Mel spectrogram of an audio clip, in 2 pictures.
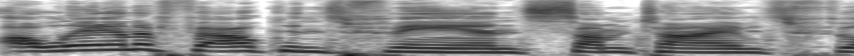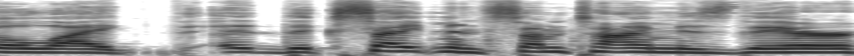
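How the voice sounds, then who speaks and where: A woman with an American accent talks at a fairly quick pace, with a fairly high pitch and ordinary pitch variation. She has an ordinary speaking voice, and the sound is dry with no echo over a quiet background. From New York. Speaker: talk radio host. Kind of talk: radio interview. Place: studio.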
